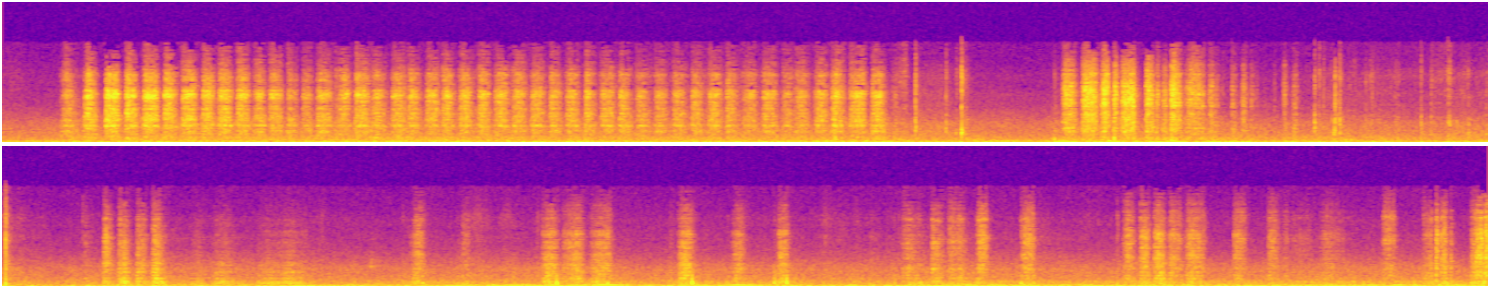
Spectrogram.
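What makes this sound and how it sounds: A hand holds a large marker and rubs its felt tip back and forth across a paper coloring book page of cats in coloring strokes. The result is a quiet, steady scratchy rubbing with bright, hissy bursts over a soft low rumble.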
